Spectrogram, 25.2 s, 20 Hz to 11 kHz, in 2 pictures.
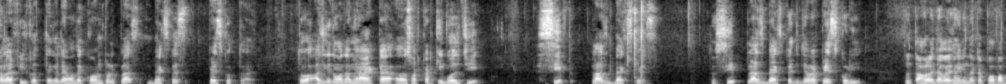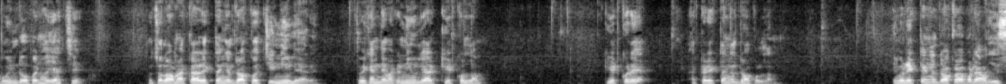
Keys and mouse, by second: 18.1 click, 20.8-25.0 drag.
